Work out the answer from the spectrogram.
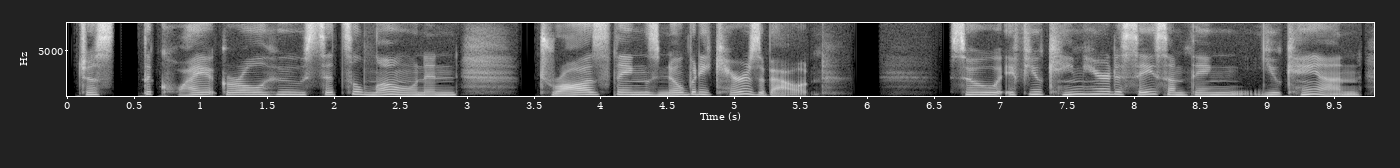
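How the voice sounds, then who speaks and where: A woman playing a shy, self-doubting teenage art girl in a girlfriend ASMR roleplay, speaking in a nervous, halting, rambling way. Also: a little high, darkish tone, no room sound, clean studio sound. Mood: guarded, hesitant.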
